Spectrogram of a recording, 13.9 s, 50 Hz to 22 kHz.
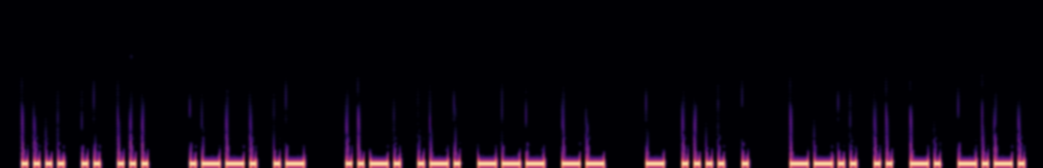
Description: Morse code, heard as a keyed tone, about 15 wpm, 700 Hz. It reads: HIS PA FROM THE ZINC
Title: Pangram Challenge v2 - 15wpm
